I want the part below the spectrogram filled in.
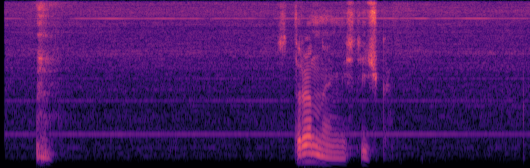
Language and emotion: Russian, neutral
